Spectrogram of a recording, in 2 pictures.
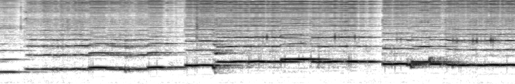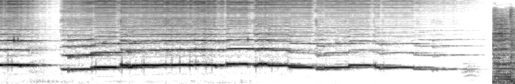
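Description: Background music: a slow solo flute melody, a single line of held and gliding notes. It breaks off briefly a little past halfway and fades out near the end.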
